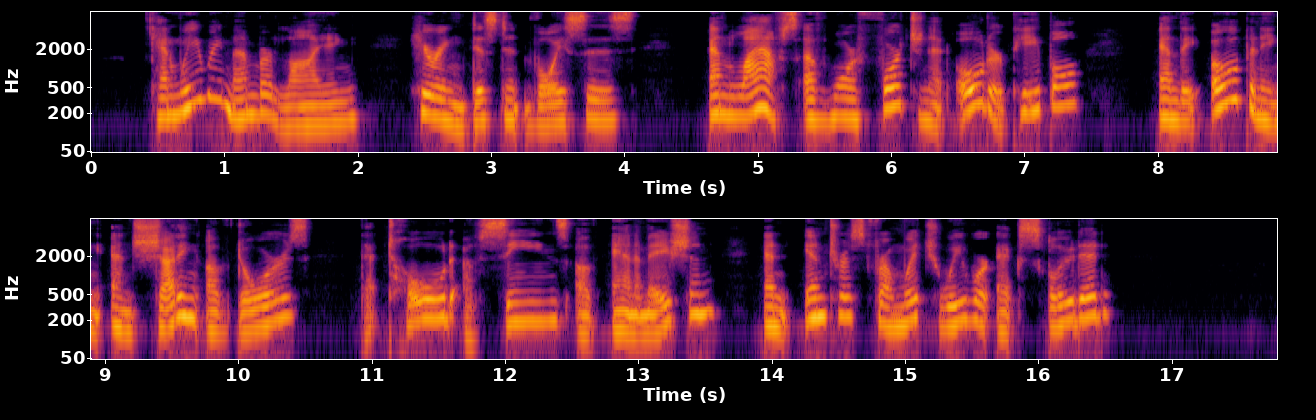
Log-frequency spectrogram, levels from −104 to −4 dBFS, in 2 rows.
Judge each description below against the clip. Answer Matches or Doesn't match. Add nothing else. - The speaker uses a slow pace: Matches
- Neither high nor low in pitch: Matches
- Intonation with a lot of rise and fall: Matches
